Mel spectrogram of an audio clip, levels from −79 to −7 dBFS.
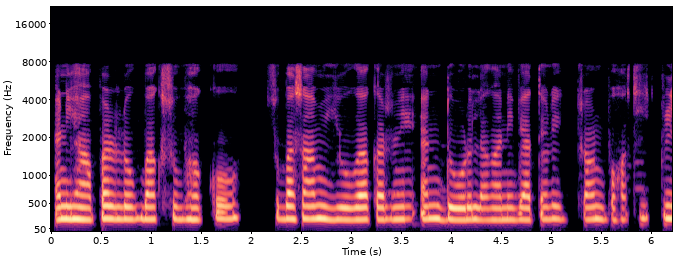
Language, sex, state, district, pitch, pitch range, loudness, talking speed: Hindi, female, Uttar Pradesh, Jyotiba Phule Nagar, 215 Hz, 210-225 Hz, -17 LUFS, 220 wpm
